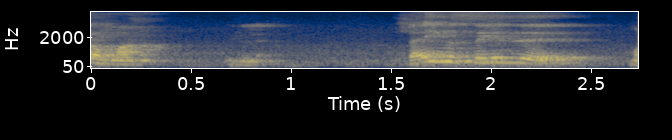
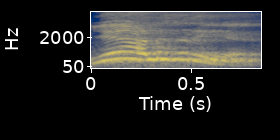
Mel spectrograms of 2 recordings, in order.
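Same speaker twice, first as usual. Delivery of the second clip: ஏன் pushed higher and louder; urgent repeat; 8 semitones higher, 3 dB louder than usual. Retold or imitated. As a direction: ask ஏன் again, pressing.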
